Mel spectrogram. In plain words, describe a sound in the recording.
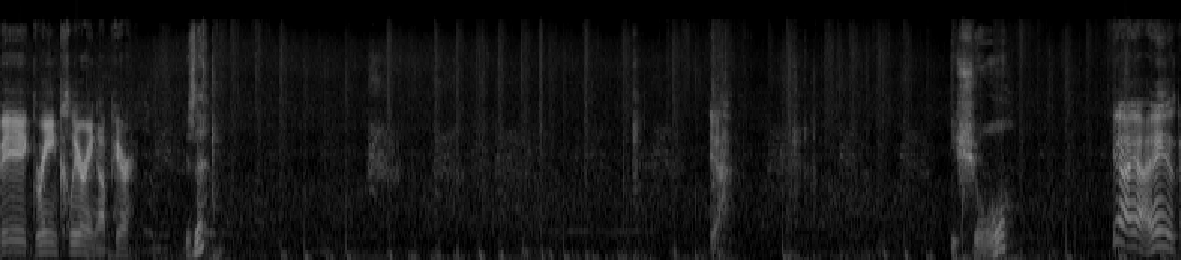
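Footsteps rustle softly through undergrowth.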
